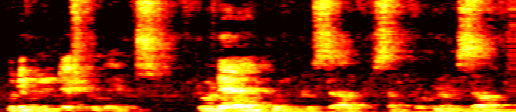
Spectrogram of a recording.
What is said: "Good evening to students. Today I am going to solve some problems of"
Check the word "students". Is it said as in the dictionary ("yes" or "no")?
no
